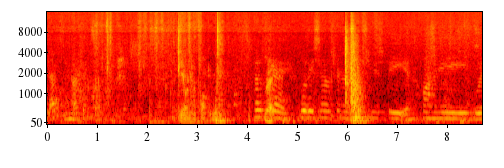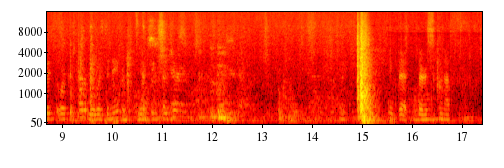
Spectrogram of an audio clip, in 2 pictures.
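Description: Several adults talk at once in a room with some echo.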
